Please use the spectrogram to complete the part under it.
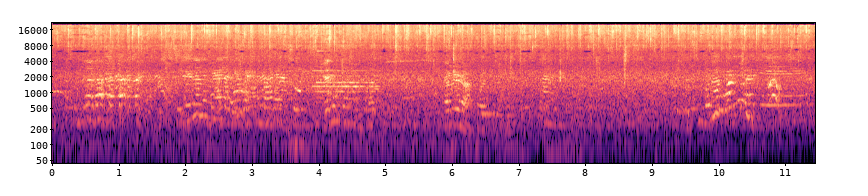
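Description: Steady rainfall patters on a surface throughout while several people talk nearby, their voices rising over the constant hiss.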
